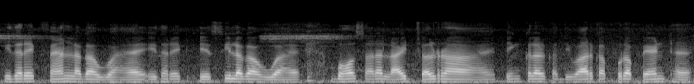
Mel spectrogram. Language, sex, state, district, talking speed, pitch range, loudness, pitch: Hindi, male, Jharkhand, Garhwa, 225 wpm, 115-130 Hz, -18 LUFS, 125 Hz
